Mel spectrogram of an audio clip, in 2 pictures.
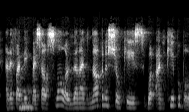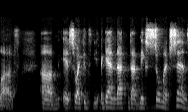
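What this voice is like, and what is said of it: Caribbean accent. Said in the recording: “my Caribbean accent”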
